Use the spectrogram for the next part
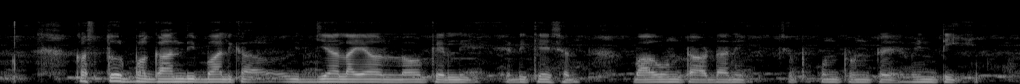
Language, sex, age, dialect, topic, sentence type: Telugu, male, 36-40, Telangana, banking, statement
